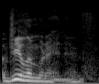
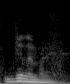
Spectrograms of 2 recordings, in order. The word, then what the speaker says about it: Vila Morena: Vila Morena. Vila Morena.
